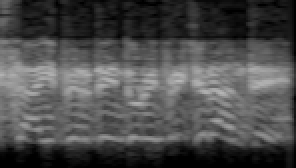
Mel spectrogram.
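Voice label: Italian damaged water mood med, speech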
